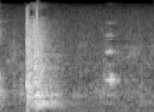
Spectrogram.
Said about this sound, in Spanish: Cierre la puerta. Ciérrela.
